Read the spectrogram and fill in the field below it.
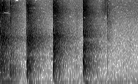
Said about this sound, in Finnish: Mutta kaikille kilpailijoille vielä isot aplodit. Jee.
